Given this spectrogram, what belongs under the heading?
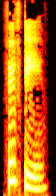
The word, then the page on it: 50: British English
